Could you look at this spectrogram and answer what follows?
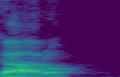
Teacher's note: So if you just treat it like a very lightly voiced consonant D, caro, it won't roll on you.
